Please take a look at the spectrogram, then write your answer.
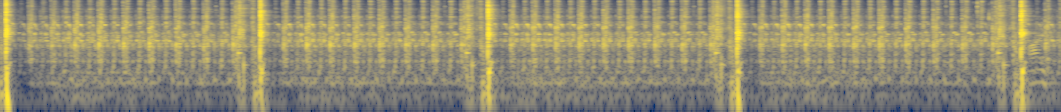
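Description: Half-scale Breisch Olds hit-and-miss gas model engine running, rapid mechanical clatter and exhaust puffing punctuated by sharp firing bangs roughly every two to three seconds, close and loud.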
